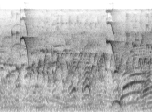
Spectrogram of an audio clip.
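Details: White-rumped shama singing: loud, varied whistled phrases of rising and falling arcs, with two sharp high downward-sweeping notes at about half a second and just past two seconds, over a dense layered background of chirps.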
